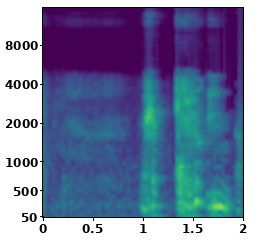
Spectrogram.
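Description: A person coughing and clearing their throat: about a second of breathy rush, then two short voiced bursts.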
